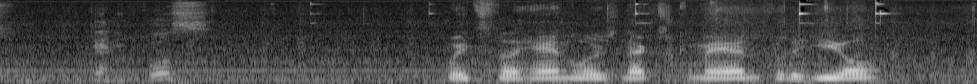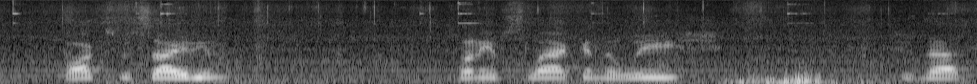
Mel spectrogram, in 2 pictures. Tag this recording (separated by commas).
Speech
